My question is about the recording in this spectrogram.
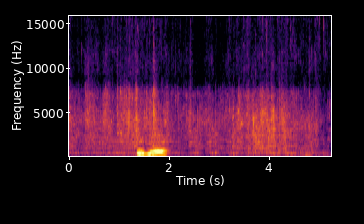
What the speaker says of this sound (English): swirl the water around, cold water down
